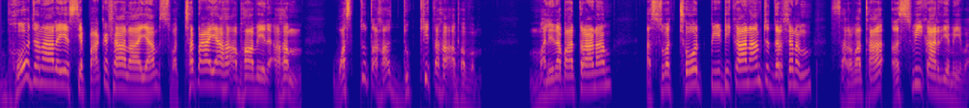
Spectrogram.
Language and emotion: Sanskrit, angry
